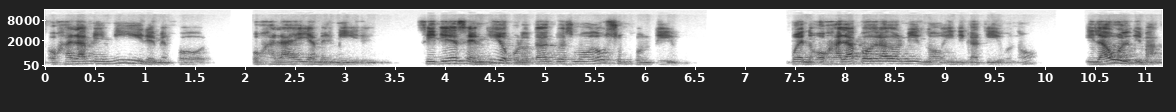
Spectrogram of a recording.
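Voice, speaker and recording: In a dull, lo-fi classroom recording, a man with a medium-pitched, fairly bright voice teaches grammar. He hammers his points through repetition and often asks "¿no?" after them.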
